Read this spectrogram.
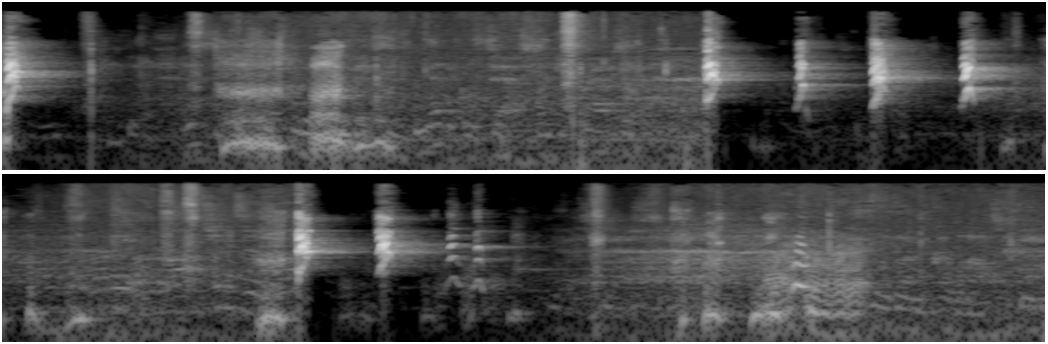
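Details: Two dogs play on a couch, one pulling the other's hair: sharp barks come in quick bursts with growly yaps between them, and people talk over the play.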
